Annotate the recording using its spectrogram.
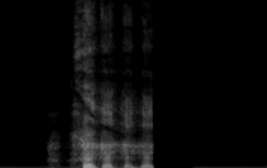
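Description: A person laughing briefly: a short laugh of several quick voiced pulses, starting about half a second in.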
